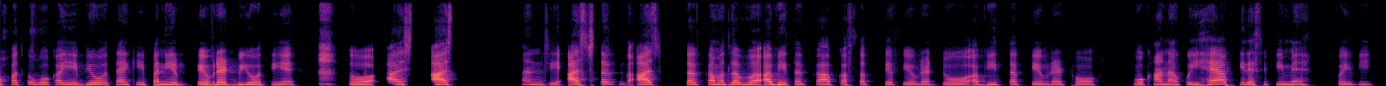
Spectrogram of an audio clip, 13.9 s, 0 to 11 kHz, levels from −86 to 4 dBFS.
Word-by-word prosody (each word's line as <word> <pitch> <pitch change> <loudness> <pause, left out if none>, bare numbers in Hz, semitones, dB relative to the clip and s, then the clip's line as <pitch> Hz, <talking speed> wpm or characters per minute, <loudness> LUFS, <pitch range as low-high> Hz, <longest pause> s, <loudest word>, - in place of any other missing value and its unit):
बहुत 240 +4 -5
लोगों 230 -1 -1
का - - +1
ये 215 -2 -2
भी 210 +5 -3
होता 230 -2 +1
है 220 - +2
कि 220 0 -6
पनीर 205 +1 +2 0.2
फ़ेवरेट 215 0 +4
भी 215 - 0
होती 200 -1 -1
है। 195 0 -2 0.6
तो 205 0 +1 0.3
आज 205 0 -2 0.2
आज 225 0 +9 0.7
हाँ 225 - -4
जी, 185 -1 -8
आज 220 +1 +4
तक 260 -5 -1
आज 225 0 +6 0.2
तक 230 -1 +2
का 235 - +5
मतलब 230 0 +2
अभी 225 +1 +5
तक 215 -1 -5
का 215 - +4
आपका 210 +2 0
सबसे 215 +2 -7
फ़ेवरेट, 200 -2 -6
जो 200 0 -2
अभी 200 +1 -2
तक 215 -1 -2
फ़ेवरेट 195 0 -6
हो, 195 0 -4 0.4
वो 210 - +1
खाना 200 -2 -1
कोई 205 +1 -3
है 245 - +8
आपकी 265 -2 +4
रेसिपी 210 0 -4
में 195 -1 -2 0.3
कोई 195 -1 -5
भी? 190 0 -13
210 Hz, 190 wpm, -22 LUFS, 200-225 Hz, 0.7 s, आज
